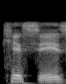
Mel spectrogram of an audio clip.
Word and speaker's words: kisses: If I talk plural for the noun, kisses, it's the same. It's still is, IZ ending.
